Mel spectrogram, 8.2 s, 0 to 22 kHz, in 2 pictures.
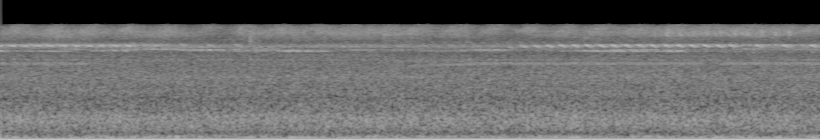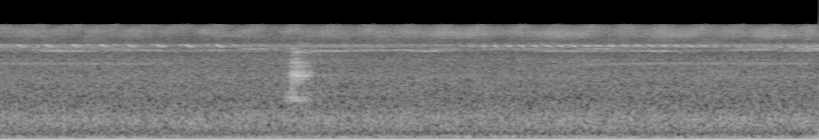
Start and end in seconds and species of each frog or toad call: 5.4	5.7	Boana albomarginata
Atlantic Forest, Brazil, 11:30pm

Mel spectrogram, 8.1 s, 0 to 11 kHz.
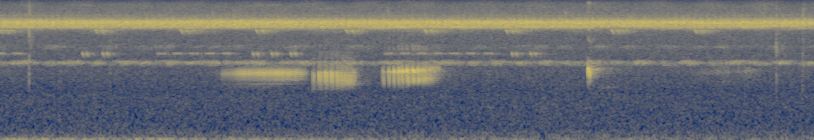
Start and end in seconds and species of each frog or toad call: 2.1	4.7	Pithecopus azureus
Cerrado, Brazil, 3:00am

